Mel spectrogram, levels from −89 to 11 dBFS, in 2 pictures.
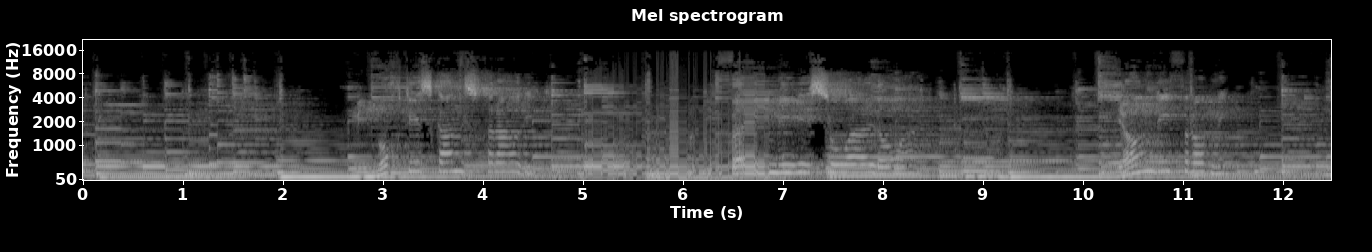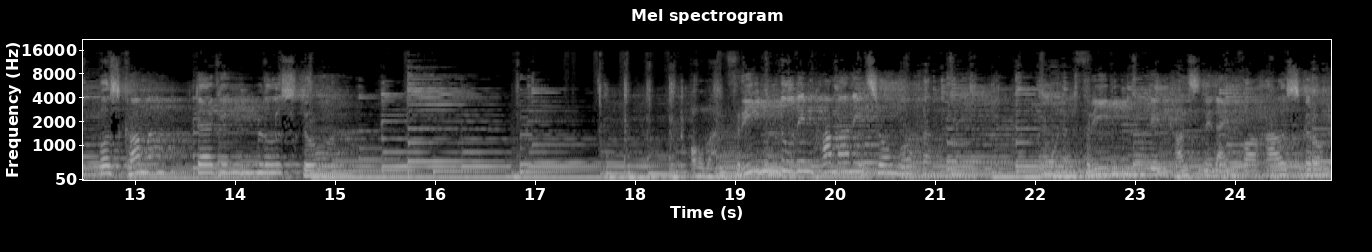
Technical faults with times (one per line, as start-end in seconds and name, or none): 4.99-6.86 robotic sound from repeated short buffers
